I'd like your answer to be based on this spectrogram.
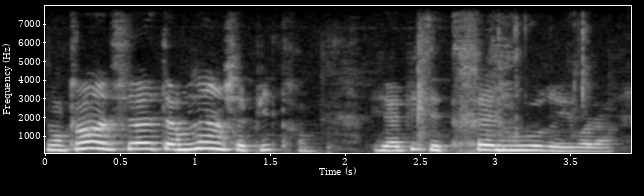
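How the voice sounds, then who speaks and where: A woman's voice: sits high, animated, brisk, lo-fi sound, noisy background. A woman casually commenting on a story game and reading its dialogue aloud, with a few light swear words. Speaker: gamer playing a story game.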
